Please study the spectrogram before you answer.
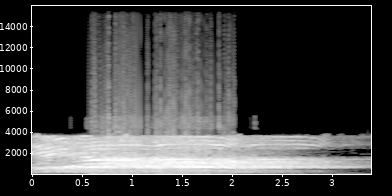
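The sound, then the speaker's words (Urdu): A massed religious gathering loudly chants the slogan Inshallah in unison, one powerful sustained roar of many voices that holds strong for about two seconds and then tapers away. “تو آپ نیت کر کے انشاءاللہ کا زوردار نعرہ تو لگا دیں.”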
